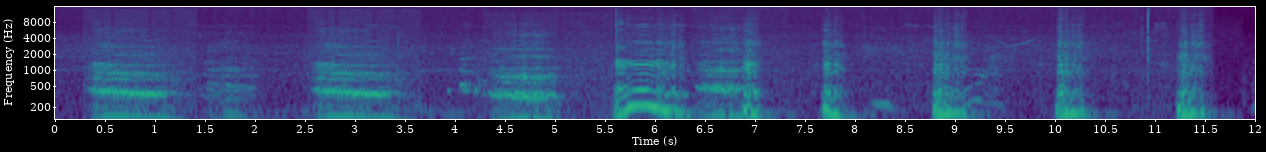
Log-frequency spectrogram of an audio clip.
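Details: Roaring sequence from an adult female lion: three long, deep, spaced moans open it, followed by a powerful roar and then quicker, shorter grunts repeated roughly once a second, tapering off.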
